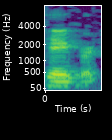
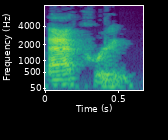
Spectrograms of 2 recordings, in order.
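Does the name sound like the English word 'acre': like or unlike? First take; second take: like; unlike. First: The name sounds like the word 'acre'. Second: The name does not sound like 'acre'. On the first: Other people say it this way because of the spelling. "I've heard people pronounce Acre because it looks like acre" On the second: This is how the speaker has always said it. "a place that I've always called Acre"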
